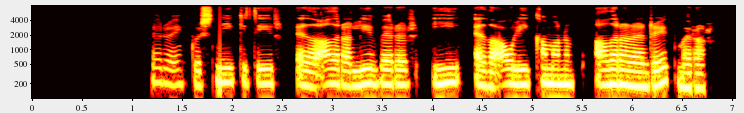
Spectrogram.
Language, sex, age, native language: Icelandic, female, 30-39, Icelandic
